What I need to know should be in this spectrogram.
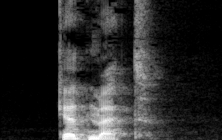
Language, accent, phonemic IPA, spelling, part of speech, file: French, France, /kad.mat/, cadmate, noun, LL-Q150 (fra)-cadmate.wav
- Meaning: cadmate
